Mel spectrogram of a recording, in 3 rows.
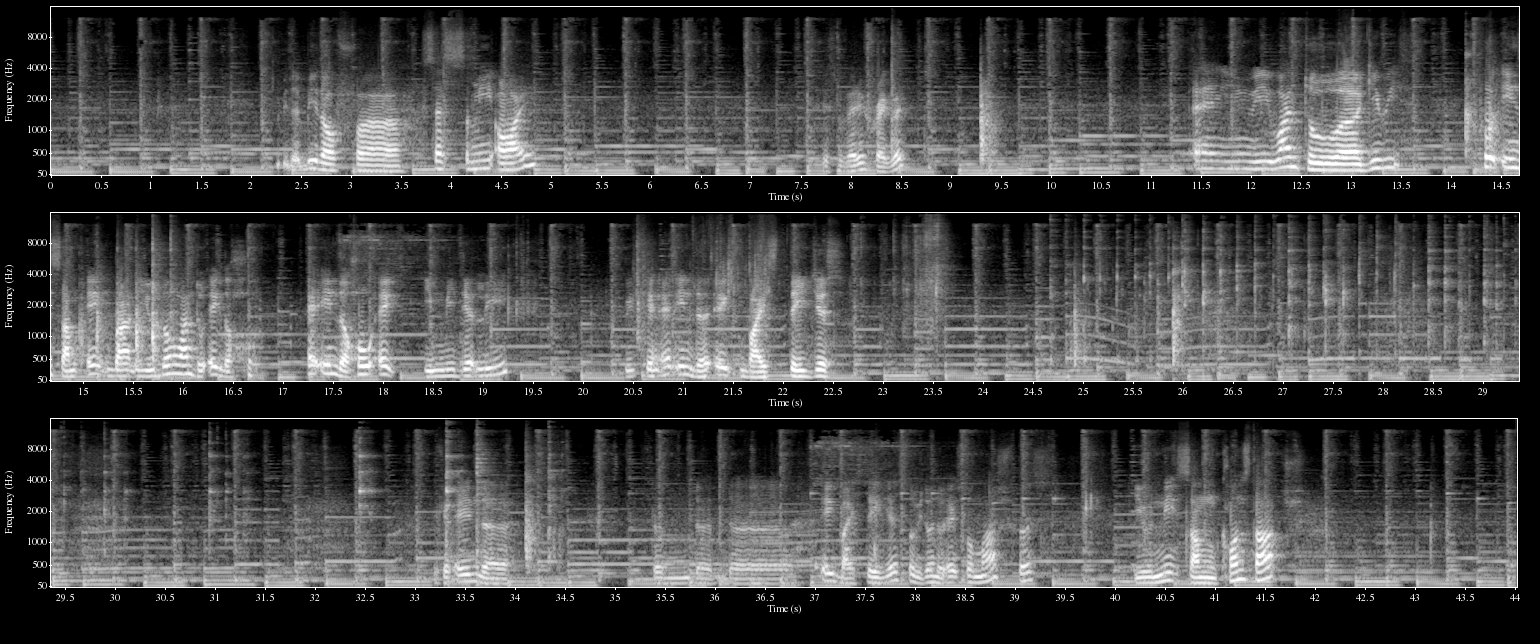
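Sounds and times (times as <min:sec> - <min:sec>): background music: 0:00.0 - 0:44.0
bottle set down on countertop: 0:09.3 - 0:09.6
fork clinking against ceramic bowl: 0:24.6 - 0:30.3, 0:30.9 - 0:31.4, 0:32.4 - 0:33.5.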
